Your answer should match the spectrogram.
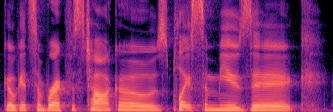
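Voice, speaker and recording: A woman singer-songwriter from the Upper Midwest, answering interview questions on stage in a relaxed, hesitant way. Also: low-pitched, slow pace, clear, resonant tone. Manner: relaxed, hesitant, laughs easily. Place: stage in a concert hall.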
